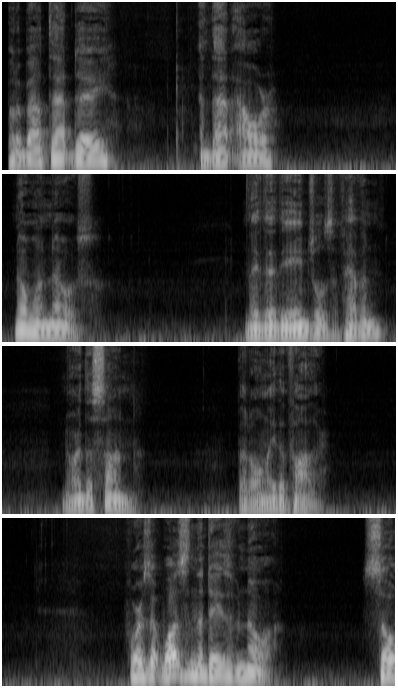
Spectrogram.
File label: storytelling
